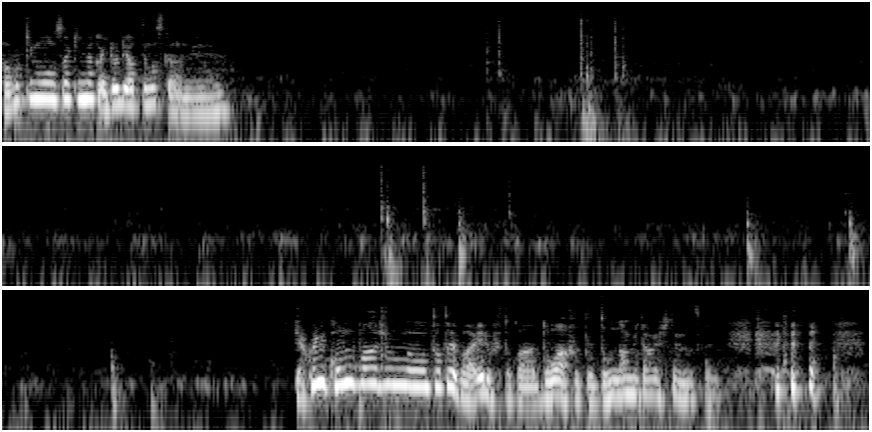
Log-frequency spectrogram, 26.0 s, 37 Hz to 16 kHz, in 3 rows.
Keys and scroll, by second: 18.7 ctrl+z.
